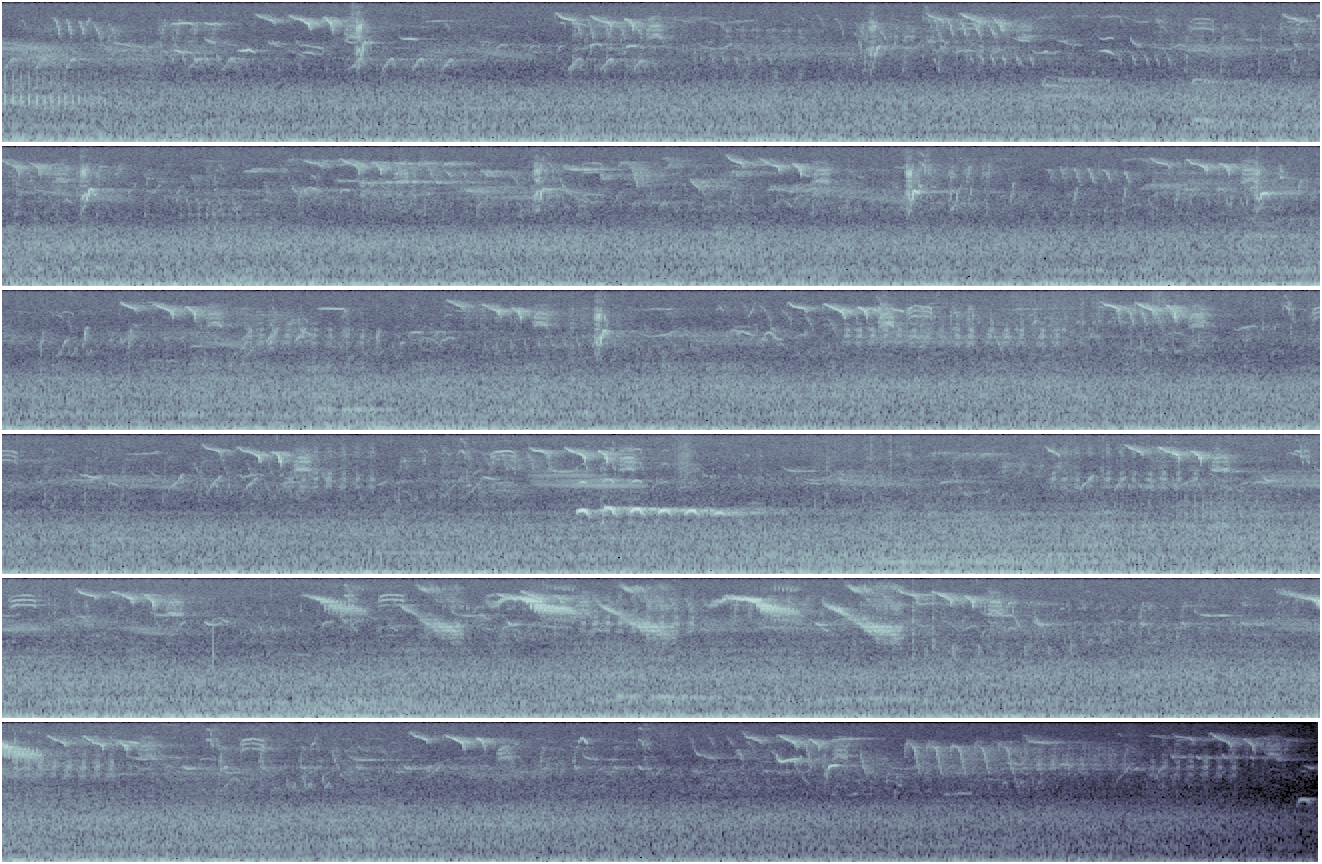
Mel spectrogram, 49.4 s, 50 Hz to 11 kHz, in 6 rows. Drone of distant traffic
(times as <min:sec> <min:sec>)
0:24.7 0:41.4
